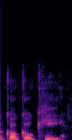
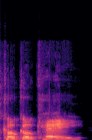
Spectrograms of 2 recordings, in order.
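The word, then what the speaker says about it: CocoCay: Cay or Coco Key? It's Coco Cay because they sing the song Perfect Day at Coco Cay to that, 80s tune. It's gonna be perfect day, Coco Cay.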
